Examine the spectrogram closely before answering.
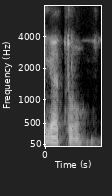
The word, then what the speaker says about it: gâteaux: continue exactement attention un gâteau et les gâteaux on va prononcer de la même façon mais attention avec le X d'accord oh oh exactement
